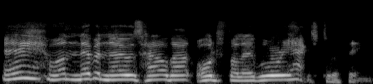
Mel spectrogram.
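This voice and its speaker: Slightly dull, dry online sound carries a man acting a wry Victorian theatre manager. The husky voice sits fairly high and talks in an arch, ornate, gossipy way, as in a play reading. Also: moderate pace, darkish tone, dry recording, close to an everyday voice. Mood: droll, gossipy. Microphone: online call.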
